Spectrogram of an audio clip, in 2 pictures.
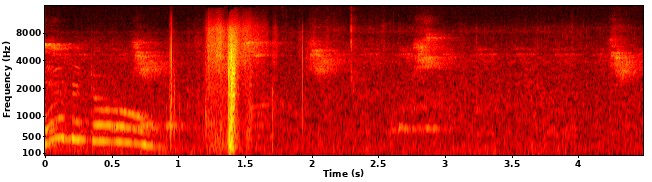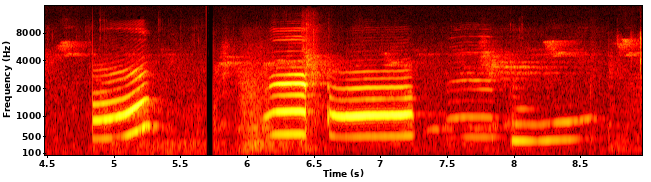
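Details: Parakeet, said to be talking, giving short falling notes, a sharp click, then a burst of rising harmonic squawks followed by several flat, level tonal notes held about half a second each, over faint background hum.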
